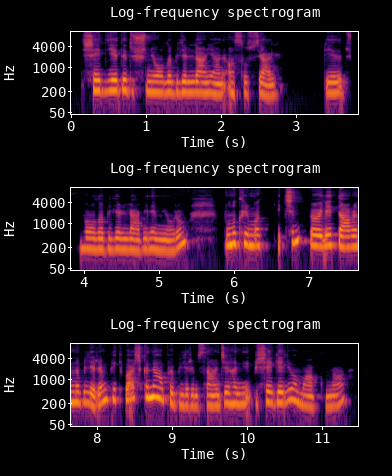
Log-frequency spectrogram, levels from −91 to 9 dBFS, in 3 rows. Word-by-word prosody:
şey 220 -2 +2
diye 220 +1 +3
de 225 -1 +2
düşünüyor 200 -2 -2
olabilirler, 195 0 0
yani 180 -2 -2
asosyal 185 -3 -4 0.7
diye 190 0 0
de - - -5
düşünüyor 195 -1 -6
olabilirler 185 -1 -2
bilemiyorum. 185 - -1 0.5
Bunu 255 +2 +5
kırmak 240 -3 +1 0.2
için 320 +2 0
böyle 235 +1 +4
davranabilirim. 220 0 +2
Peki, 270 0 -4
başka 305 +1 +2
ne 320 - +10
yapabilirim 195 - 0
sence? 180 +4 -2
Hani, 200 +1 -3
bir 200 - -9
şey 225 +2 -1
geliyor 225 +4 +2
mu 185 -7 -2
aklına? 170 +7 -5
200 Hz, 145 wpm, -22 LUFS, 185-235 Hz, 0.7 s, ne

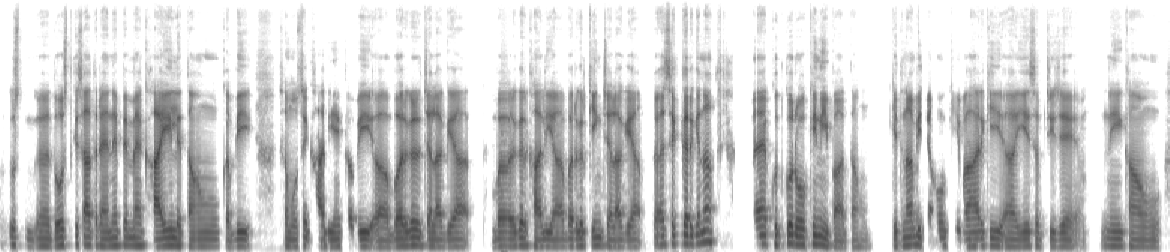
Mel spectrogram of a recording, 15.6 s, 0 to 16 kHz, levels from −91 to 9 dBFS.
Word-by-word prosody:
उस 115 -1 -5 0.2
अ, 105 0 -1
दोस्त 110 +1 0
के 125 - -2
साथ 115 -2 +2
रहने 105 +1 +1
पे - - +3
मैं 110 -1 +1
खा 100 - +6
ही 110 +2 +6
लेता 100 -2 0
हूँ 100 0 -5
कभी 100 +2 +1 0.5
समोसे 100 +2 -3
खा 95 -1 0
लिए 100 0 0
कभी 100 0 +2
अ, 90 -1 0
बर्गर 105 +2 +4
चला 100 -2 +3
गया 95 +1 0 0.4
बर्गर 100 +2 +1
खा 100 -3 +2
लिया, 95 0 0
बर्गर 100 +1 0
किंग 110 -1 0
चला 95 -2 +1
गया। 95 0 0 0.2
तो - - -6
ऐसे 120 +3 +2
करके 130 0 +4
न 160 +1 +2 0.6
मैं 125 0 +4
खुद 125 -1 -4
को 135 - +6
रोक 120 -1 +2
ही - - +7
नहीं 110 -5 +3
पाता - - -3
हूँ 90 0 -14 0.3
कितना 110 +3 +1
भी 115 -1 +3
चाहूँ 110 0 -3
कि - - -9
बाहर 100 +1 +2
की 105 -1 -1
अ, 95 0 -1
ये 95 +1 -1
सब 100 -1 -7
चीज़ें 95 -2 -2 0.4
नहीं 100 0 -1
खाऊँ, 95 -2 -4
100 Hz, 200 wpm, -23 LUFS, 95-110 Hz, 0.6 s, ही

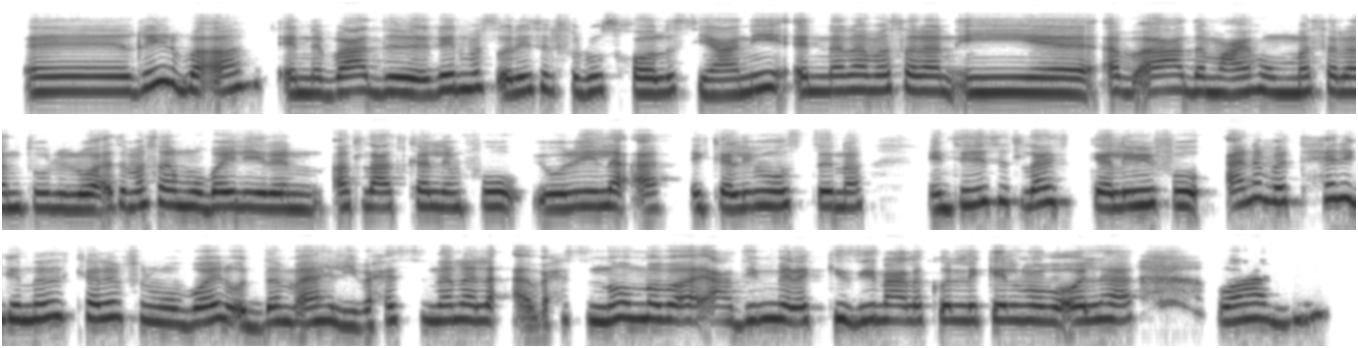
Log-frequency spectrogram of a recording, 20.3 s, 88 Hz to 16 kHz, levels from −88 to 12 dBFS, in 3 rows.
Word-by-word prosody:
آآ 255 0 0
غير 355 +9 +2
بقى 270 +3 -1 0.2
إن 230 0 0
بعد 245 +1 -1
غير 245 +3 +4
مسؤولية 275 -4 0
الفلوس 260 -1 -4
خالص 235 +1 -1
يعني، 230 +7 0
إن 255 +1 0
أنا 270 +1 0
مثلًا 265 -2 0
إيه، 240 -1 +2
أبقى 255 -1 -2
قاعدة 260 -1 0
معاهم 240 +1 0
مثلًا 245 0 0
طول 245 -1 -3
الوقت 235 +2 +2
مثلًا 285 +2 0
موبايلي 255 -1 +2
يرن، 240 +1 +1
أطلع 255 +1 -1
أتكلّم 255 0 -2
فوق 260 +1 -1
يقولوا 235 +1 +1
لي 265 0 0
لأ 270 -2 +1 0.3
اتكلّمي 250 +2 0
وسطنا، 265 -1 0 0.3
أنتِ 235 +2 -1
ليه 300 +3 +2
تطلعي 320 -2 0
تتكلّمي 280 -3 +1
فوق؟ 265 -3 +1
أنا 350 +8 0
باتحرج 330 +1 0
إن 295 0 +3
أنا 330 +3 +3
أتكلّم 335 -1 +1
في 310 - -19
الموبايل 270 +1 +2
قدّام 265 +5 0
أهلي، 260 -4 0
باحس 285 +6 -5
إن 285 - 0
أنا 290 0 +1
لأ 285 - -2
باحس 295 +1 -10
إن 275 0 +2
هُم 315 -1 +3
بقى 290 -1 +2
قاعدين 275 +3 -1
مركّزين 285 +1 +1
على 285 0 +1
كلّ 290 0 0
كلمة 290 0 0
باقولها، 290 +2 +2 0.4
وقاعدين 295 +3 0
265 Hz, 175 wpm, -15 LUFS, 245-290 Hz, 0.4 s, غير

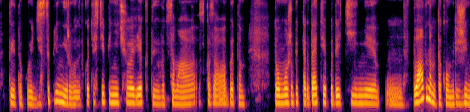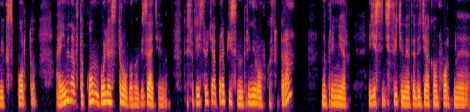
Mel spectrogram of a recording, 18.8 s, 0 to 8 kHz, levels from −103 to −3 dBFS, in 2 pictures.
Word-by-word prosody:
Ты 155 -2 +1
такой 140 0 -4
дисциплинированный 150 0 0
в - - -30
какой-то 165 +3 -4
степени 175 -1 0
человек. 170 -1 +3
Ты 150 -3 -4
вот 145 -1 -7
сама 145 +2 -2
сказала 80 - -3
об 80 - -4
этом, 150 -2 -2 0.6
то, 160 0 +5
может 165 +2 +3
быть, 175 - -3
тогда 165 +1 +4
те 170 0 +1
подойти 160 0 -1
не, 155 -1 +2 0.2
м, 70 -1 -5
в - - -21
плавном 185 - +8
таком 150 -1 -1
режиме 145 0 -1
к - - -16
спорту, 145 -1 -4 0.4
а - - -2
именно 205 +7 +3
в - - -17
таком 180 +3 0
более 180 +2 +4
строгом, 145 -8 -1
обязательном. 130 -2 -1
То 145 - -30
есть - - -10
вот, - - -13
если 165 +2 -3
у - - -3
тя 185 0 -1
прописана 180 -7 -1
тренировка 155 -4 -2
с 135 - -13
утра, 175 +10 0 0.6
например, 145 -3 -1 0.4
если 150 +3 0
действительно 160 -5 -1
это 135 +2 -1
для 150 +1 -1
тебя 145 +1 +1
комфортное 135 -2 -3
155 Hz, 165 wpm, -23 LUFS, 140-170 Hz, 0.6 s, плавном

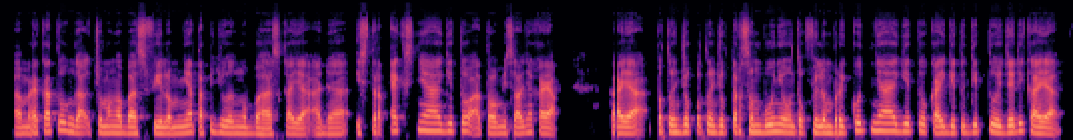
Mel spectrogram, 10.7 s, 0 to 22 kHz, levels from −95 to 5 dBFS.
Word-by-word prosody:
eee, 135 - 0
mereka 145 +5 +2
tuh 190 +1 -2
enggak 150 - -1
cuma 150 -1 -1
ngebahas 145 -1 +2
filmnya 140 +3 0
tapi 155 +3 -3
juga 150 -3 0
ngebahas 135 -3 -1
kayak 125 -1 0
ada, 130 0 -3 0.2
easter 160 +2 -3
eggs-nya 195 +1 -1
gitu, 185 +1 -1
atau 140 -1 -1
misalnya 145 +1 -1
kayak 140 -1 +2 0.5
kayak 145 -1 +3
petunjuk-petunjuk 170 -1 0
tersembunyi 170 0 +2
untuk 160 0 -1
film 155 -1 +3
berikutnya 190 +4 +1
gitu, 180 0 0
kayak 150 +1 +2
gitu-gitu. 170 +1 0
Jadi 160 +3 +3
kayak 145 -2 +3
160 Hz, 160 wpm, -24 LUFS, 145-175 Hz, 0.5 s, kayak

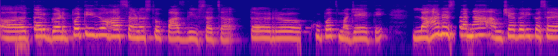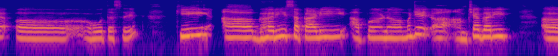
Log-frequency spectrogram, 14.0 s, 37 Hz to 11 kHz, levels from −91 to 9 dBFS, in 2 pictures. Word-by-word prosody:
अ, 230 -1 +3
तर 275 0 +4
गणपती 305 +7 +3
जो 320 +1 +3
हा 275 -1 +3
सण 240 -2 +1
असतो 240 +1 -3
5 215 -1 -1
दिवसाचा, 205 -2 -5 0.3
तर 230 -1 0 0.4
खूपच 275 +2 -2
मजा 215 -1 -2
येते. 220 +4 -5 0.4
लहान 300 +9 +4
असताना 320 -3 +3
आमच्या 240 +4 +1
घरी 275 +1 +1
कसं 260 -2 0
अ, 250 -1 -6 0.9
होत 225 +1 -3
असे 225 +2 -6 0.6
की 310 +4 +3 0.2
अ, 245 0 +3
घरी 245 +4 +3
सकाळी 255 0 +1 0.2
आपण 235 +1 -3
म्हणजे 235 +8 0 0.2
आमच्या 220 +2 -2
घरी 275 +1 +3 0.4
अ, - - -2
245 Hz, 130 wpm, -24 LUFS, 230-280 Hz, 0.9 s, तर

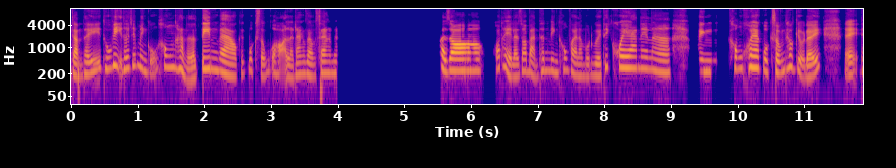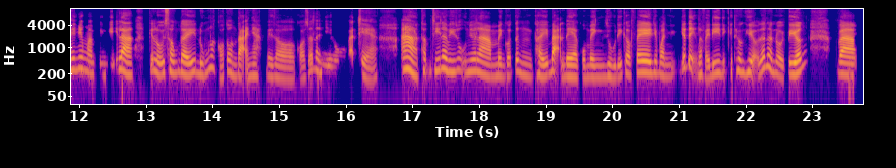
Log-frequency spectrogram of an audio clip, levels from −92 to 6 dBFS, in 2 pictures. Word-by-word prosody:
cảm 185 -4 +1
thấy 205 +3 -3
thú 270 -1 -5
vị 335 - +4
thôi 275 +1 -2
chứ 330 - -6
mình 295 -7 -6
cũng 220 - -11
không 300 -1 -5
hẳn 270 - -3
là 140 +3 -3
tin 275 -2 +4
vào 200 -7 +3
cái 205 +4 -18
cuộc 250 -1 -10
sống 180 +3 -7
của - - -7
họ - - -3
là 165 - -5
đang 195 +3 -7
giàu 185 -3 -5
sang 215 +2 -4
đâu. 210 - -10 1.5
Là - - +4
do 245 0 +10 0.4
có 275 - -5
thể 300 - -2
là 175 - -4
do 240 +7 -4
bản 235 - -5
thân 245 +1 -10
mình 235 -3 -9
không 255 +3 -12
phải 225 - -4
là 180 - -10
một 175 +1 -12
người 180 -1 -4
thích 310 +10 -8
khoe 290 -1 +2
nên 280 -1 -6
là 230 -4 -2 0.4
mình 230 -2 -1 0.3
không 280 -1 -4
khoe 295 +1 +4
cuộc 240 -5 -6
sống 225 +1 -1
theo 315 +3 -2
kiểu - - -3
đấy. 170 - +3 0.3
Đấy, 195 - +3
thế 255 - -3
nhưng 275 -2 -2
mà 210 - -2
mình 190 - -17
nghĩ - - -7
là 225 -7 +7 0.2
cái - - -5
lối 200 -1 -1
sống 220 0 -2
đấy 205 +1 +3
đúng 205 +2 -8
là 300 - -6
có - - -10
tồn 220 -6 -7
tại 175 - +3
nha. 185 +1 -7
Bây 180 -2 -9
giờ 150 -4 -6
có 150 - -9
rất - - -6
là 255 - -5
nhiều 165 -3 -12
bạn - - -3
trẻ, - - -4 0.4
à, 265 -8 +7
thậm 240 0 -7
chí 245 +1 -3
là 275 0 +3
ví 230 -2 -3
dụ 250 0 -9
như 235 +2 -5
là 200 -6 +3
mình 175 +1 -5
có 180 - -4
từng 190 -4 -7
thấy 175 -1 0
bạn 170 - +4
bè 175 -1 +3
của 160 - -9
mình 165 0 -4
rủ 175 -2 -7
đi 170 +2 -4
cà 205 0 -1
phê 220 +1 +6
nhưng 210 - -5
mà 195 - -1 0.2
nhất 295 - -1
định - - +2
là 195 - -4
phải 150 - -3
đi 205 +5 0
những 205 - -12
cái - - -10
thương 240 -2 -4
hiệu 220 0 -2
rất 285 - 0
là 305 - +1
nổi 200 -8 -4
tiếng. 200 +4 +6 0.5
Và 195 -3 +7
215 Hz, 280 wpm, -22 LUFS, 180-250 Hz, 1.5 s, do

